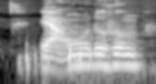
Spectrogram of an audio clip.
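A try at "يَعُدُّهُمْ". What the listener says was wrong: Ya'udduhum tasydid dalnya.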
